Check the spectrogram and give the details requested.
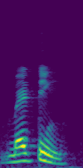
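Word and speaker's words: matting: और टिंग मैट इंग मैटिंग ये क्या होता है मैटिंग य प डबल टी जरूर लिखा है लेकिन इसका उच्चारण हम टी करेंगे यानी ट मैट मैट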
